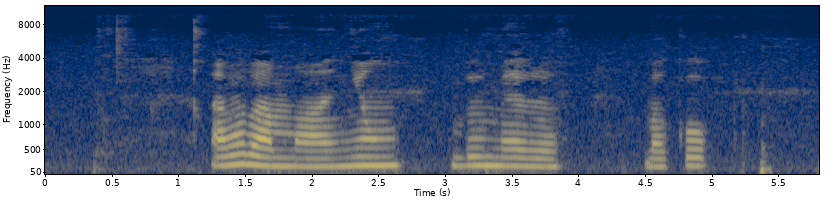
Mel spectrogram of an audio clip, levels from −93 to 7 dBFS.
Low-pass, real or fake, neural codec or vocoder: 9.9 kHz; real; none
